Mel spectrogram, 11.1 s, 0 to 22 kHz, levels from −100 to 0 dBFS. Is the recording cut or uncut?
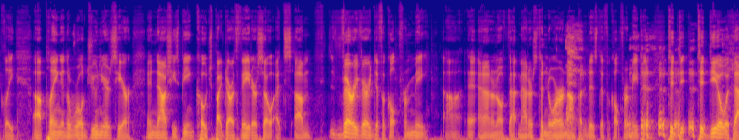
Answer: uncut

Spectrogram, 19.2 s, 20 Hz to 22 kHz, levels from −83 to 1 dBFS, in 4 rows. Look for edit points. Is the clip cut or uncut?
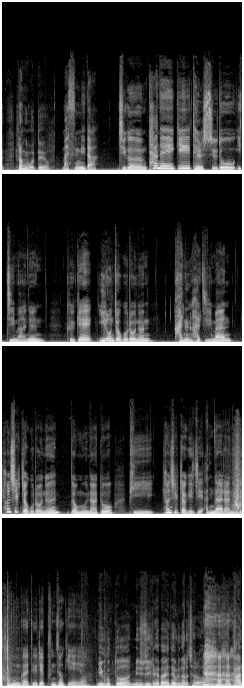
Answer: cut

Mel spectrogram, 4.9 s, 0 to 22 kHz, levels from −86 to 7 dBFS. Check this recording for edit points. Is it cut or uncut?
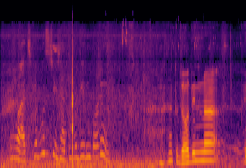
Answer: uncut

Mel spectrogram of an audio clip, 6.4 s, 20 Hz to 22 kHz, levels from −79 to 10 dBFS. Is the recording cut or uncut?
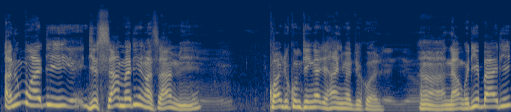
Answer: uncut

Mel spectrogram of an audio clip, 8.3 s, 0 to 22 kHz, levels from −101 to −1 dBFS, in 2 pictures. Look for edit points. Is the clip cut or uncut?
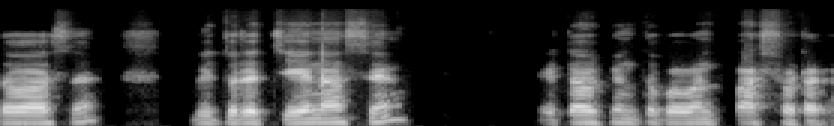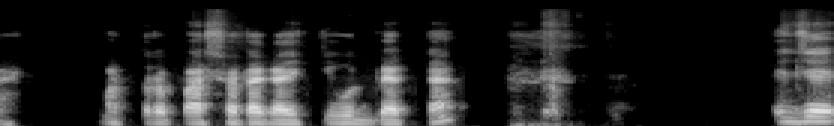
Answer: uncut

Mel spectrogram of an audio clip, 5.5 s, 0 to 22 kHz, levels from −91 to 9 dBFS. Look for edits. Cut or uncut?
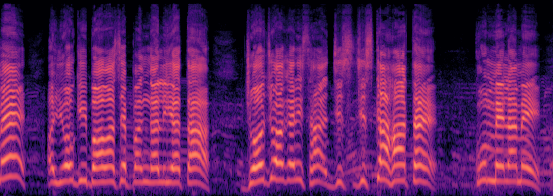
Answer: uncut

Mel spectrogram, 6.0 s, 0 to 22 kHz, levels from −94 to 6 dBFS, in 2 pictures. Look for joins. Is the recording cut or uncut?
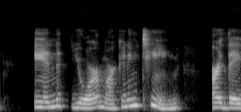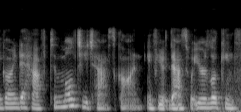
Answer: uncut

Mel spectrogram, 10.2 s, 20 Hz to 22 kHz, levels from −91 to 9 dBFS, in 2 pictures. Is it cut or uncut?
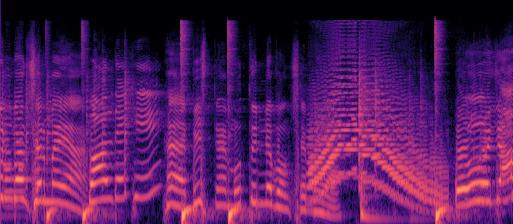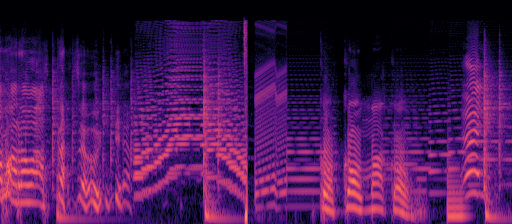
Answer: cut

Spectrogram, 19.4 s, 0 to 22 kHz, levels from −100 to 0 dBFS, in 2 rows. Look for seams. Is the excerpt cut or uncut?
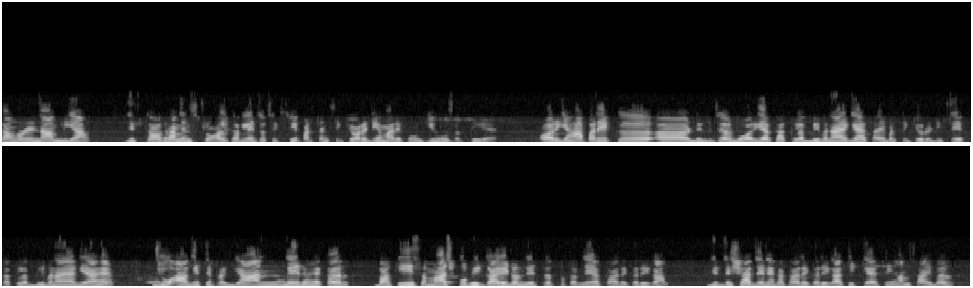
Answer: uncut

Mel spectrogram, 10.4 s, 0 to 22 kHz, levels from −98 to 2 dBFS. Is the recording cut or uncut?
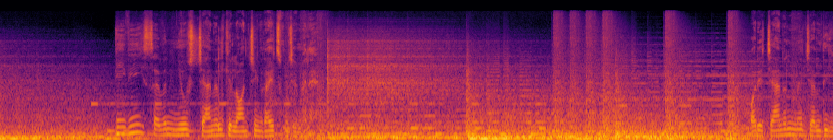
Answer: cut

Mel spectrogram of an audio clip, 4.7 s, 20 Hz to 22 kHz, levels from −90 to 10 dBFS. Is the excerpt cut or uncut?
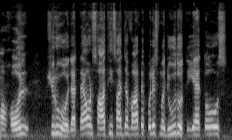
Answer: uncut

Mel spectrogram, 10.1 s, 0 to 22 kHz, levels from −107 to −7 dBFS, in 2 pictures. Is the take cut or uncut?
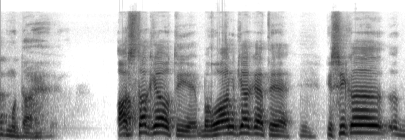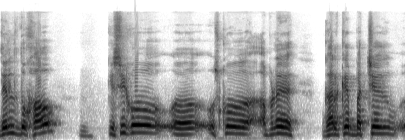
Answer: uncut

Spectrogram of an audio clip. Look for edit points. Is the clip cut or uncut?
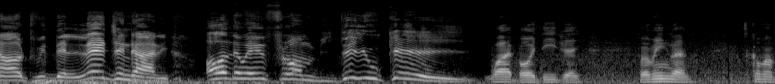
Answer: cut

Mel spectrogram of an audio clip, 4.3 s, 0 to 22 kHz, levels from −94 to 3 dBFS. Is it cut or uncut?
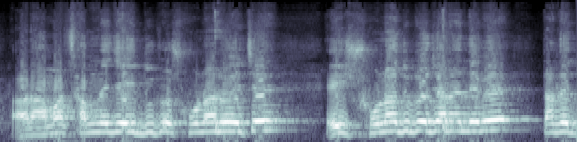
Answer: uncut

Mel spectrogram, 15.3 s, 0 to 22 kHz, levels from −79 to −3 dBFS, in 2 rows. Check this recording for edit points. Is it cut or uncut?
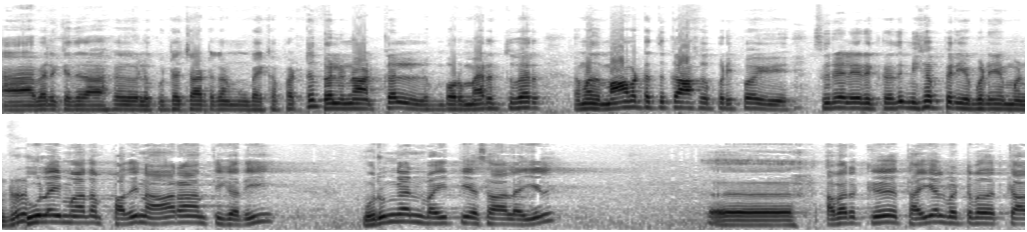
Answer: cut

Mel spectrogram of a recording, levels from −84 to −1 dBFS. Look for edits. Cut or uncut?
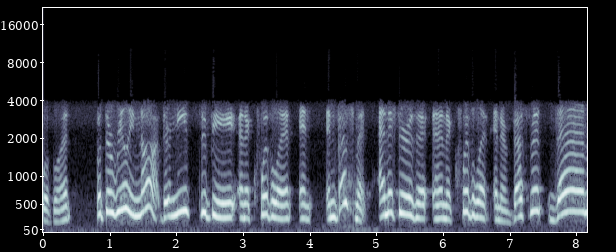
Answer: cut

